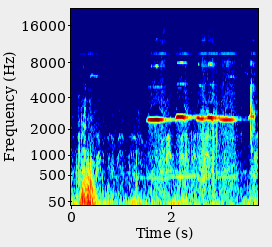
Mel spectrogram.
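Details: Pavonine cuckoo (Dromococcyx pavoninus) on a foggy morning in the Mato da Capela woods, Bozano, Rio Grande do Sul, Brazil: a clear, high whistled series of four steady notes, the first long and the rest shorter, after a low thump.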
